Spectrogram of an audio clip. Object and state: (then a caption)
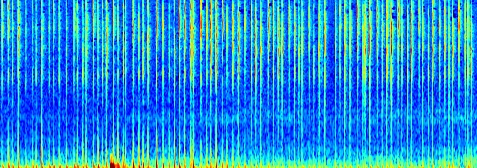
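Plastic glue stick tube. Long acrylic nails rapidly tap the sides and cap of a large white plastic Pritt glue stick, a hollow cylindrical tube held in hand near the mic. The result is a dense stream of short, dry, bright clicks with a light hollow low body, plus one louder thump just before the two-second mark.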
